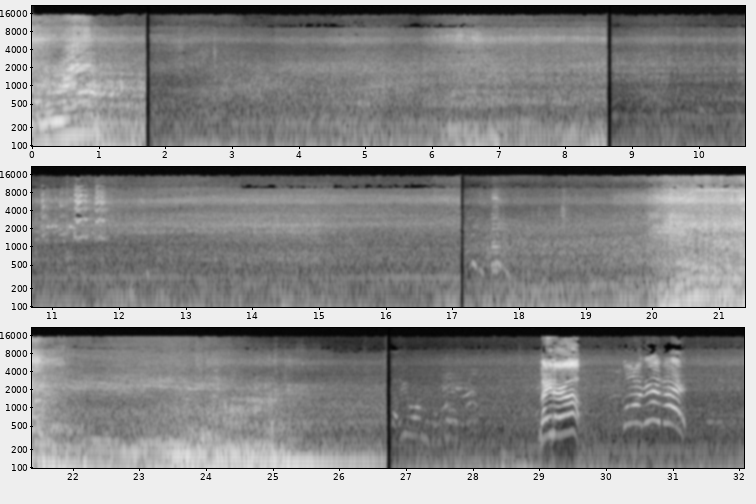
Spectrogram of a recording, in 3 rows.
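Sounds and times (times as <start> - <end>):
car engine revving: 0.0 - 1.8, 19.2 - 26.7
quiet car engines: 0.0 - 32.0.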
